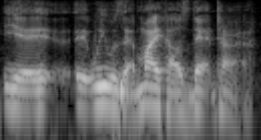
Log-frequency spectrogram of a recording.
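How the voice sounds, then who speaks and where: A young man co-hosting a podcast, chatting in an easygoing way, answering with agreeing murmurs. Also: mid-range voice. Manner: easygoing, quick to laugh along, lots of agreeing murmurs. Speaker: podcast co-host. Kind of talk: casual podcast chat.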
